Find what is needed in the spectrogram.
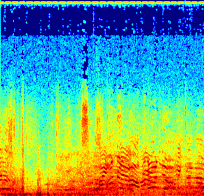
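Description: Boxing arena crowd: a steady din of many spectators with overlapping shouts and yells rising through the second half. A few sharp knocks come within the first second.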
